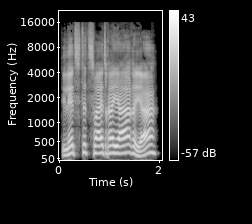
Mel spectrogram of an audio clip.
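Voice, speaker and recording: A sullen fat office boss grumbles offhandedly, as a man reading the story puts him on. The voice sits far above the reader's low natural pitch. It is recorded dry and close. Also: takes it slowly, sharp tone, smooth, no room sound, full character voice. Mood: grumbling offhand.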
